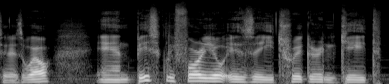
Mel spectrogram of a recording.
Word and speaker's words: Phoreo: by martin martin clang the designer and he pronounces this foreo so that's how i'm going to pronounce it as well and basically fourio is a trigger and gate processor of sorts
